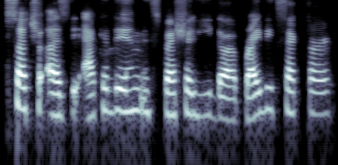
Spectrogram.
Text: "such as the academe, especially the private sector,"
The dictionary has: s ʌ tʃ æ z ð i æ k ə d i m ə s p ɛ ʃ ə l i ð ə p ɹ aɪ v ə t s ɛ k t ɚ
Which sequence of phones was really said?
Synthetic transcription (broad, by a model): s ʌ tʃ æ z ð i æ k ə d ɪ m ə s p ɛ ʃ ə l i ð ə p ɹ aɪ v ə t s ɛ k t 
